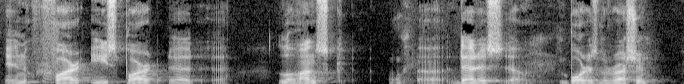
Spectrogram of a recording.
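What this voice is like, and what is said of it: Ukrainian-accented English. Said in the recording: “I noticed you have an accent ... I was born in Ukraine.”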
